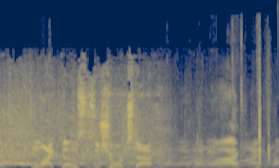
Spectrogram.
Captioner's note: voiceover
